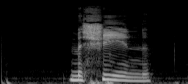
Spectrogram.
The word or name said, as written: machine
